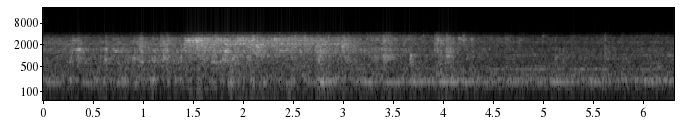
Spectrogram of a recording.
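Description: Heavy demolition machine's diesel engine running steadily, with crunching and clattering of breaking concrete and debris loudest from about one to four seconds in.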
